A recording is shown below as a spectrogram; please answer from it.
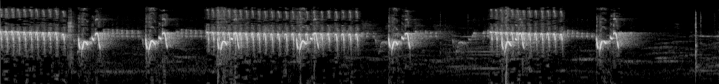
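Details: Bar-winged prinia call used as a lure for wild birds: loud grating trills punctuated by sharp downward chirps, delivered in about five bursts with softer gaps between.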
